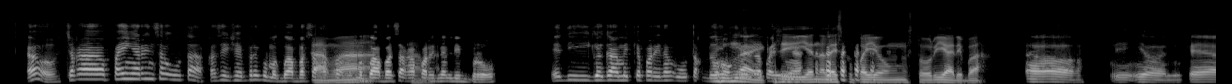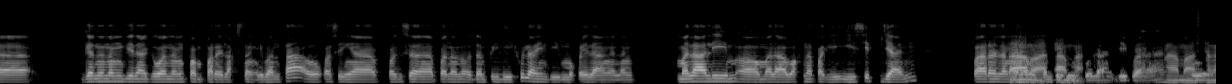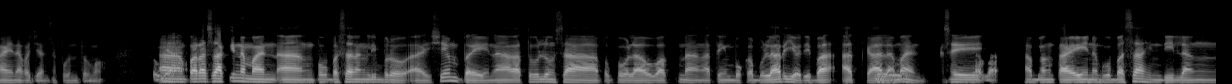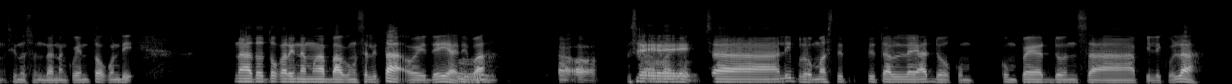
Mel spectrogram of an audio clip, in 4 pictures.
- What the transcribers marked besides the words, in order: laughing while speaking: "Oo nga, eh"; laugh
- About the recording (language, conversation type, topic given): Filipino, unstructured, Paano ka magpapasya kung magbabasa ka ng libro o manonood ng pelikula?
- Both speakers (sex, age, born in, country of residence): male, 25-29, Philippines, Philippines; male, 30-34, Philippines, Philippines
